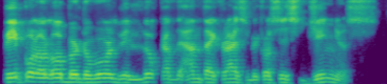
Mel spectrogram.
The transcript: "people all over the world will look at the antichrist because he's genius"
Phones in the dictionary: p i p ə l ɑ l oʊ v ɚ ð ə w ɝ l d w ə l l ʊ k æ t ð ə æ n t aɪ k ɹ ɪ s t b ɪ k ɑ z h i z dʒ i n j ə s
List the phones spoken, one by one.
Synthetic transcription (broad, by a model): p i p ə l ɑ l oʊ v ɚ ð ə w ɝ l d w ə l l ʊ k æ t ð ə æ n t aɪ k ɹ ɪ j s b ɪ k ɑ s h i s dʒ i n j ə s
